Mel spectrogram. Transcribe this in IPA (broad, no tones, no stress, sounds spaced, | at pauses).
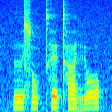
ɘ s ɔ̃ kʰ ɛ kʰ a rʲ ɔ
